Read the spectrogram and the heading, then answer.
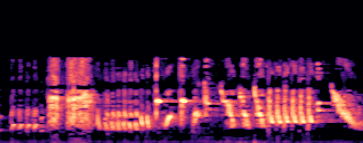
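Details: Himalayan goldfinch in training gives a dense twittering song of rapid trills, buzzy rattles and a few clear slurred whistles, delivered without pause for nearly four seconds.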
